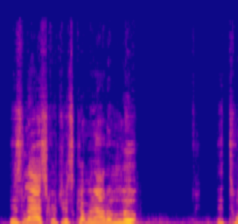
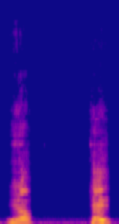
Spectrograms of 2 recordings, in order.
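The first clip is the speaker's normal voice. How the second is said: usual speaking voice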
